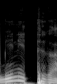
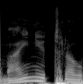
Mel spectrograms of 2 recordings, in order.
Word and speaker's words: minute: 이때 발음은 minute가 아니라 minute입니다. minute라고 발음했을 때는 세세한이라는 형용사가 되죠.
